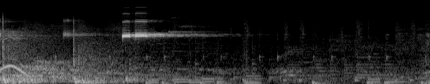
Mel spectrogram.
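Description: A basketball bouncing and sneakers squeaking on a hardwood gym floor, then a loud sharp high-pitched squeal about a second in as play stops. Background music with a steady beat runs under the latter part.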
